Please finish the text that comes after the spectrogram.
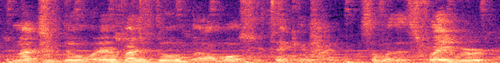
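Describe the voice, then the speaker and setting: Fast-talking rapper, loose and emphatic. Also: male voice, medium pitch, fairly even intonation. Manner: fast, loose and emphatic, peppered with slang and swearing. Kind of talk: casual interview chat. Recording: echoey room with music behind, mic at a distance.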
